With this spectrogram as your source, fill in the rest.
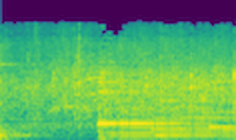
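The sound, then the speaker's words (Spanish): A crowd claps steadily in a dense, continuous wash of applause, with a sustained tonal hum, like music or voices, rising beneath it partway through. “Vamos, fuerte el aplauso.”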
